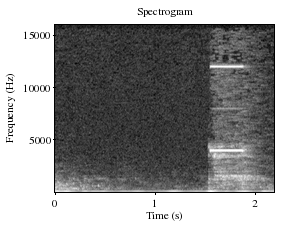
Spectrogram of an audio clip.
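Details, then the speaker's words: Nintendo Switch board repair, multimeter in continuity mode after checking a fuse: a single clear high beep about a third of a second long over quiet room hum; continuity present, filter checks good. "we will check this fuse down here fuse is good"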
